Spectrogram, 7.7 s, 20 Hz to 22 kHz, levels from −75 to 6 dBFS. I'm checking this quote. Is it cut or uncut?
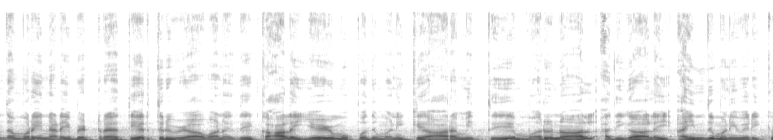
uncut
